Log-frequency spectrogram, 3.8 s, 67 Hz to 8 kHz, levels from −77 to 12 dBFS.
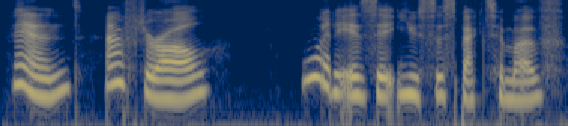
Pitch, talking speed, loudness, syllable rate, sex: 240 Hz, 160 wpm, -18 LUFS, 4.0 syllables/s, female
